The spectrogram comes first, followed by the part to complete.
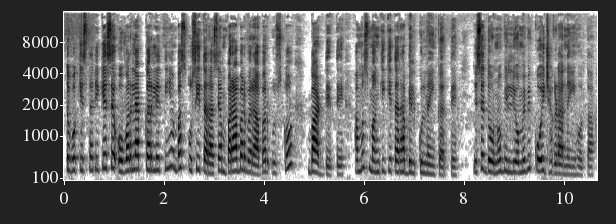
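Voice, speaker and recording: A woman teacher explaining a primary school maths lesson to children. She asks the class questions and answers them herself, and she reads English lines from the book slowly. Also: on the high side.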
